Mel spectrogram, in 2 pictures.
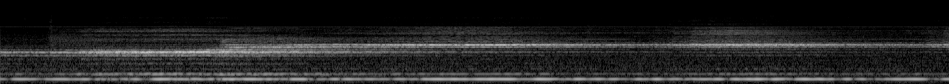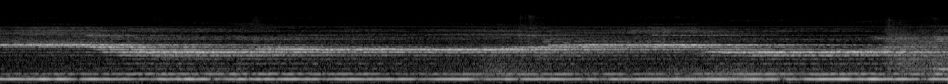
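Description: Harmonic-chant overtone singing: male voices hold one steady low drone while a single high overtone rings out above it and steps to a new pitch several times.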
